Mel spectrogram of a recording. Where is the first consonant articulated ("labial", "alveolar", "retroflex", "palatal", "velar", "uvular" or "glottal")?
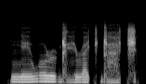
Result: alveolar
